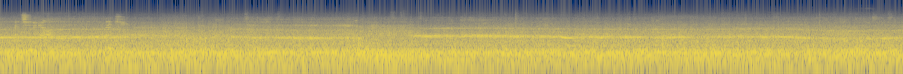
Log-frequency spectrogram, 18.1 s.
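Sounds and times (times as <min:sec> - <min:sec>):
train wheels rumbling on rails: 0:00.0 - 0:18.0
train whine: 0:00.0 - 0:18.0.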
